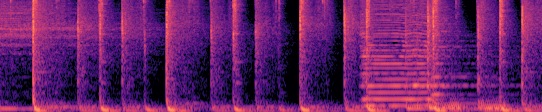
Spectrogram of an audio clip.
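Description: Instrumental break in an upbeat children's song, with drums and bass keeping a steady beat and no singing. A held chord comes in about three seconds in.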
